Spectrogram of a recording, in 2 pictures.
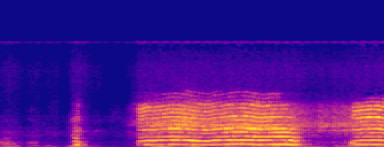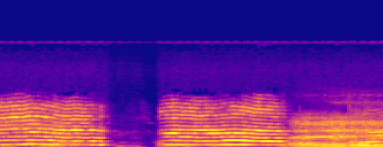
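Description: A baby squeals loudly in long, high cries close by.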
